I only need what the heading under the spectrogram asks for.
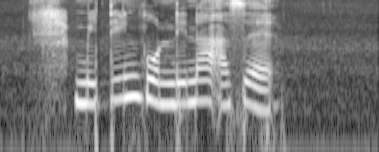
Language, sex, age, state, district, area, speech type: Assamese, female, 18-30, Assam, Lakhimpur, rural, read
